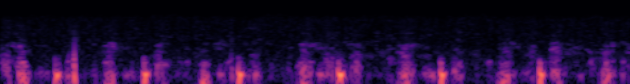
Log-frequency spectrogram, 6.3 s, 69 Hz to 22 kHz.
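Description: Regular paired low thumps of a heartbeat at about 60 beats a minute, with faint gurgling in the background.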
